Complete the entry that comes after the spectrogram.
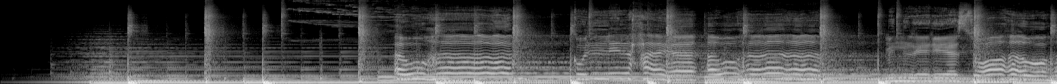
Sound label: Ringtone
